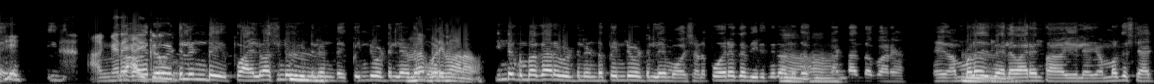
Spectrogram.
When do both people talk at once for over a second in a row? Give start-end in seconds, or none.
none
